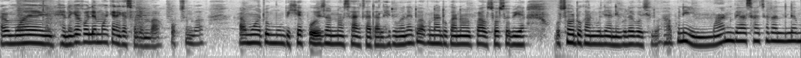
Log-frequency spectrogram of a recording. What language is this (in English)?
Assamese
